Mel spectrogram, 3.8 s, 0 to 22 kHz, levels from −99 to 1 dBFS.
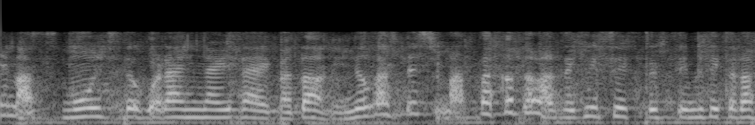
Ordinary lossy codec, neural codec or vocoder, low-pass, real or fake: none; codec, 16 kHz, 4.8 kbps, FACodec; none; fake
